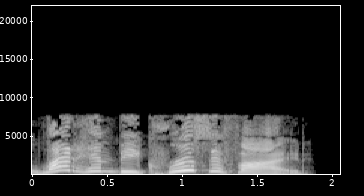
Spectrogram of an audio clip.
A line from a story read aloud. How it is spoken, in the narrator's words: they cried out the more, saying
